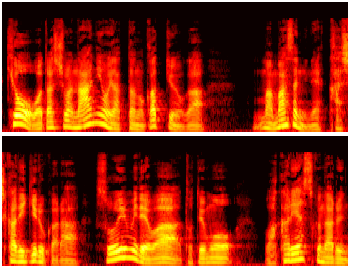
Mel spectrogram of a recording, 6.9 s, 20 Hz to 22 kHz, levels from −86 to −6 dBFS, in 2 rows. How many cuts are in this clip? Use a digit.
1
